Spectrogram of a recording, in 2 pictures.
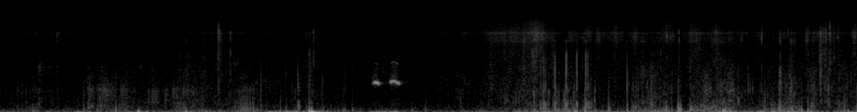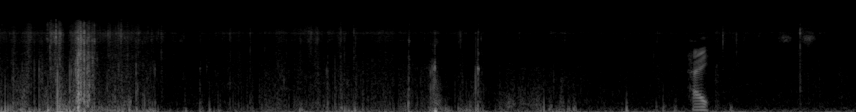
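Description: Footsteps and brushing through forest undergrowth and leaf litter as a person and a dog move downhill on foot. There is a sharp knock about three seconds in and a denser stretch of rustling between about five and ten seconds.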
